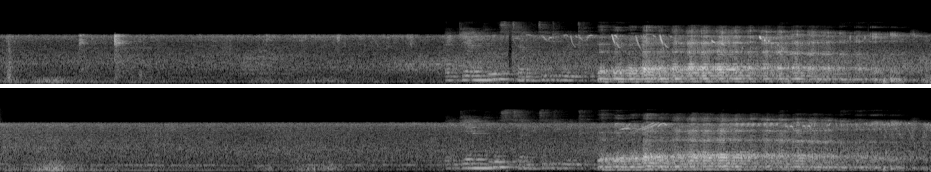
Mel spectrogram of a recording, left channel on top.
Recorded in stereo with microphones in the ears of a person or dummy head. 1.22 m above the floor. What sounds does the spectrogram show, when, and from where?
4.4 s a woman speaking: 55° left (ahead or behind), 0.9 m
6.0 s laughter: 30° left (ahead or behind), 1.1 m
